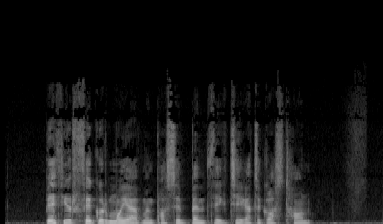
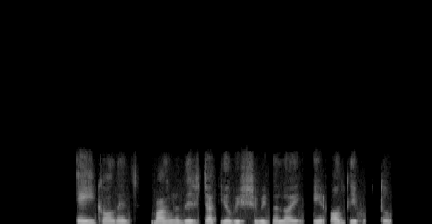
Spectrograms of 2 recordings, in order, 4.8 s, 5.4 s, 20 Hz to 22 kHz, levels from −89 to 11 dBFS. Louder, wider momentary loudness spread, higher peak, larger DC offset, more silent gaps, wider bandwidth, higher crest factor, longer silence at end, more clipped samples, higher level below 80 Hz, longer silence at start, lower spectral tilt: about the same, -26 LUFS vs -28 LUFS; about the same, 9 LU vs 9 LU; about the same, -8 dBFS vs -8 dBFS; neither; second, none vs 1.75-1.89 s, 3.81-3.91 s, 4.59-4.76 s; first, 14.5 kHz vs 7.4 kHz; about the same, 18 dB vs 20 dB; about the same, 0.6 s vs 0.5 s; neither; first, -52 dBFS vs -66 dBFS; second, 0.6 s vs 0.95 s; second, -5.5 dB/octave vs -7.5 dB/octave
